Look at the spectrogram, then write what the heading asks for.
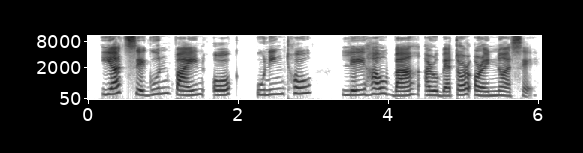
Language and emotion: Assamese, neutral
